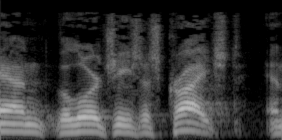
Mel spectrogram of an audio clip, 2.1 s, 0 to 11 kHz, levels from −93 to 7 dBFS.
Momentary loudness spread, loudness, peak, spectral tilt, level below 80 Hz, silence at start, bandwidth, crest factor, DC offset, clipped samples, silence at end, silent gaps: 14 LU; -31 LUFS; -14 dBFS; -6 dB/octave; -72 dBFS; 0 s; 8.8 kHz; 16 dB; under 0.1%; under 0.1%; 0 s; none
